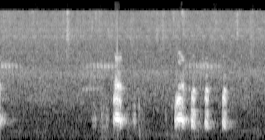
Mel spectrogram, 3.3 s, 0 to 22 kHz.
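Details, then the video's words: Frog calls used as a decoy sound for night trapping with a bagua trap: a lone croak, a pause, then a quick series of four short, hoarse croaks over a quiet background. "Tiếng ếch mồi chuẩn 99,99% cho ae bẫy đêm tham khảo"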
